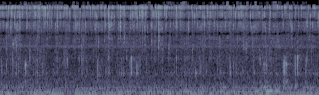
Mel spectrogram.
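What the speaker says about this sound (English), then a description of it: "I put it the areas where it's boiling the most" Soup with golden beets, some still frozen inside, bubbles and boils in a pot with soft continuous gurgling and popping at close range, no talking.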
